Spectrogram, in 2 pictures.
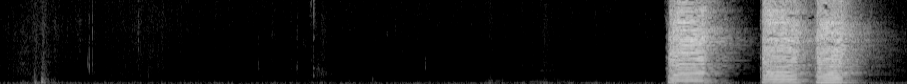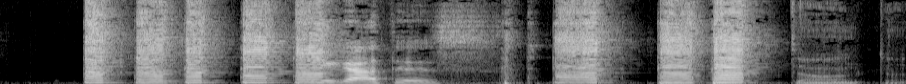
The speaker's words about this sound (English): It's the kazoo's fault, all right? It's the kazoo.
